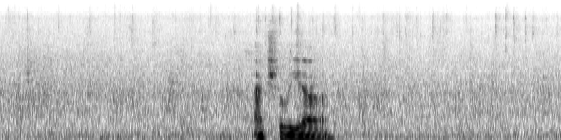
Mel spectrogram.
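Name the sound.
dense heavy rain during a typhoon in Tokyo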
